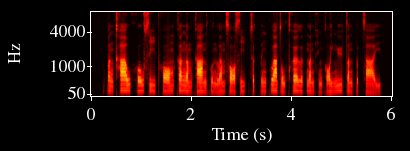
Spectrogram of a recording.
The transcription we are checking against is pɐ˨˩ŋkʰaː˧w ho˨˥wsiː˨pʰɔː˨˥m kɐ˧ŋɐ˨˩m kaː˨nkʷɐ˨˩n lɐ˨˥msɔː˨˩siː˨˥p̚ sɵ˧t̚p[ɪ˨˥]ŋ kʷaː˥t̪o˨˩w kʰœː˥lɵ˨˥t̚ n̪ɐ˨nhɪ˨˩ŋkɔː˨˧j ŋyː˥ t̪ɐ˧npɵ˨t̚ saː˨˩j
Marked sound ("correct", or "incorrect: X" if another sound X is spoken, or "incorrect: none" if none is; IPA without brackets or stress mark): correct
